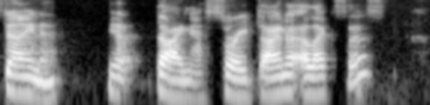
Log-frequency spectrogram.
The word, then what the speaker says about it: Diana: here Dominique John's here Diana Alexis is that correct it's pronounced Dina yeah Dina sorry Dina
